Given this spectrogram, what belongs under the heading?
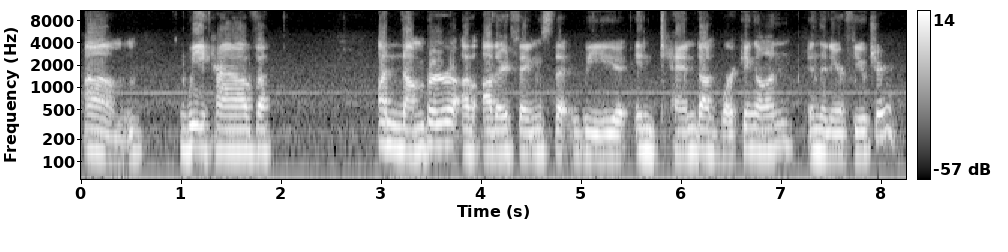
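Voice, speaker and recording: A man's voice: medium pitch, fairly even intonation, slow, a bit bright, a little hiss or hum, poor audio. A man, a game developer, explaining the project's progress on a casual livestream in a thoughtful way, often saying "you know.". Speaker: game developer answering questions.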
